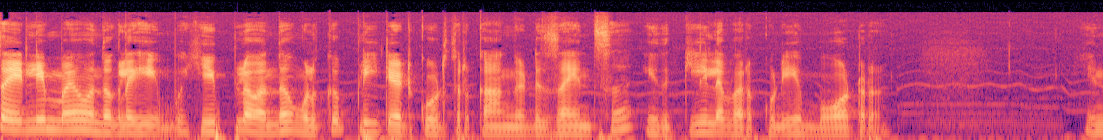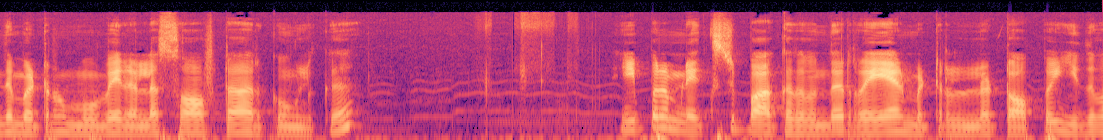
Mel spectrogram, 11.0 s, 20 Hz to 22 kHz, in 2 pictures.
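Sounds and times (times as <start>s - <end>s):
faint background music: 0.0s - 11.0s
person talking: 8.0s - 11.0s.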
